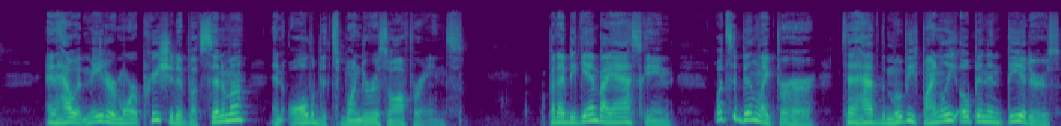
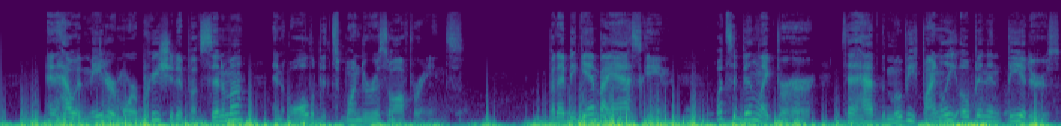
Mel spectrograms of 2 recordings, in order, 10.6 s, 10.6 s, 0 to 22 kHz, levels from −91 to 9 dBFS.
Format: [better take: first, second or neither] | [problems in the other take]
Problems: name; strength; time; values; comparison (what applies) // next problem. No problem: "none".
first | wind noise on the microphone; heavy; 4 dB below the speech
